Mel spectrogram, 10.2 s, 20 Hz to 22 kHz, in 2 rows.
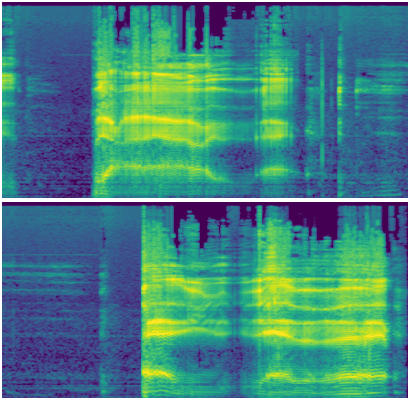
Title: My New Burps Video 2013 / Mi Nuevo Video de Eructos 2013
